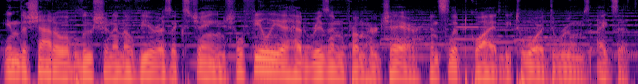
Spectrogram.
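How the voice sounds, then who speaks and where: A man's voice: low-pitched, a little fast. A man reading scripted narration for an audio drama as its narrator. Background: music.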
